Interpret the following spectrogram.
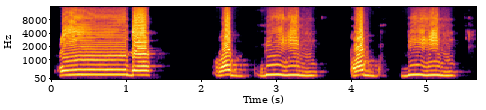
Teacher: یہاں نون ساکن کو ناک میں چھپا کر پڑھیں گے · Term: نون ساکن کا اخفا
